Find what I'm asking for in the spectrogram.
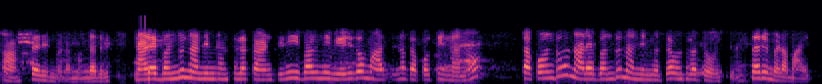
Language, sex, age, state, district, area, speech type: Kannada, female, 30-45, Karnataka, Mandya, rural, conversation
